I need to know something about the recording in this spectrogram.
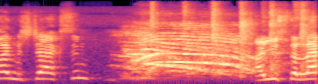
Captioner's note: audience cheers loudly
